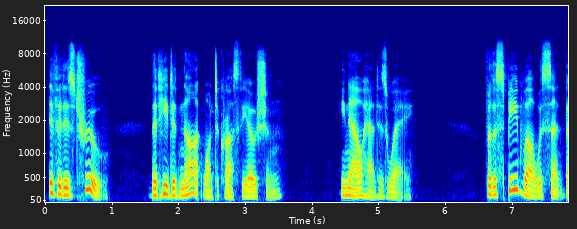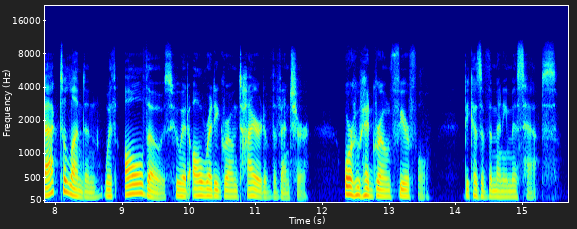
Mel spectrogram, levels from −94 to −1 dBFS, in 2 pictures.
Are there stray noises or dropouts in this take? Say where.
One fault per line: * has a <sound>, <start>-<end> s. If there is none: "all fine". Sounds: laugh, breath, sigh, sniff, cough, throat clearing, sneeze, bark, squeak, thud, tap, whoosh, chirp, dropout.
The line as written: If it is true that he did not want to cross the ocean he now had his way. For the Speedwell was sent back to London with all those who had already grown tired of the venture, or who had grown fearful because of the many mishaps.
all fine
